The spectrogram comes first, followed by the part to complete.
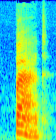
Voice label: "bad", English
